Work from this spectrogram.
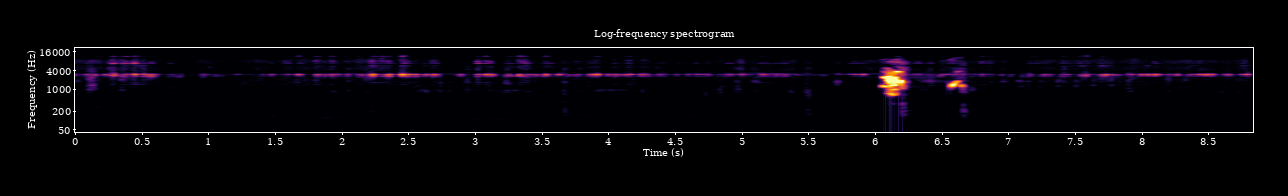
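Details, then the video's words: Four-month-old beagle puppy running a rabbit, giving two sharp, loud barks in quick succession partway through, over a steady high insect-like whine and faint rustling. "4 month old beagle puppy runs rabbit"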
